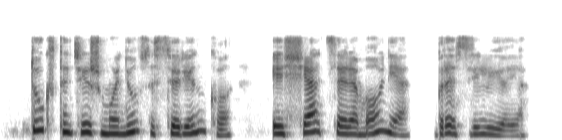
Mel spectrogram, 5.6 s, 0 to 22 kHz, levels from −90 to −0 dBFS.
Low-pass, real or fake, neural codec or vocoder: 7.2 kHz; fake; codec, 16 kHz, 8 kbps, FunCodec, trained on LibriTTS, 25 frames a second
